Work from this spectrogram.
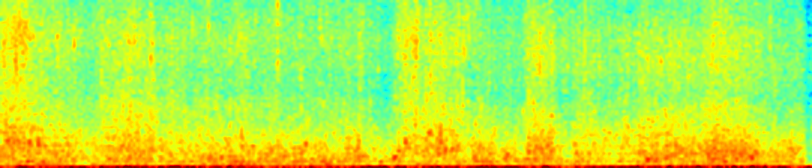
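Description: A sailboat under way cuts through waves, with steady broadband water rush and wind buffeting the microphone throughout, loud and close with no talking.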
